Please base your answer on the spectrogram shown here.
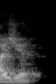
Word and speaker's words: Azure: but mostly it's been uh azir as you should really pronounce it and i'm not always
